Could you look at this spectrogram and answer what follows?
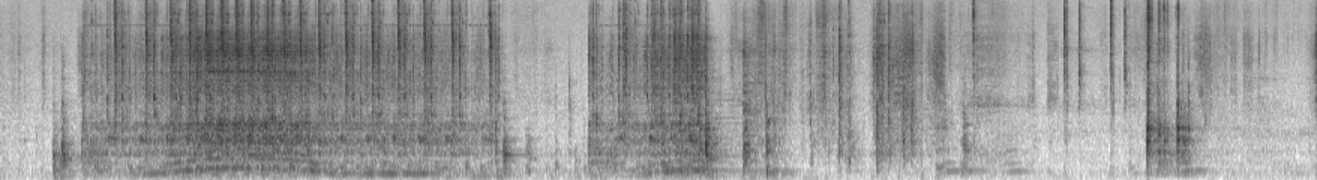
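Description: An upholstery sewing machine stitches through an automotive leather panel backed with sew foam, running in a few whirring bursts of rapid needle chatter separated by pauses and handling clatter, close up and without talk.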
